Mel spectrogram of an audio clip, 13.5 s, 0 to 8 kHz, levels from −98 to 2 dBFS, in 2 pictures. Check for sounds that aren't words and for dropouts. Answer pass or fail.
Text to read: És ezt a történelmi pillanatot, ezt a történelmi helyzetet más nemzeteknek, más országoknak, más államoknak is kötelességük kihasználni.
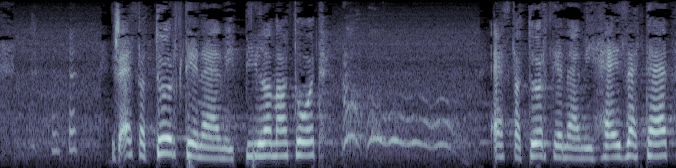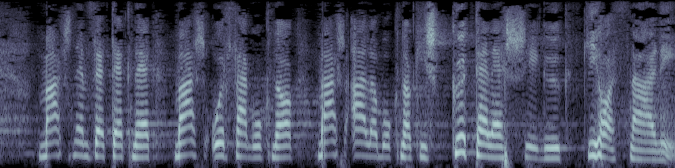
fail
